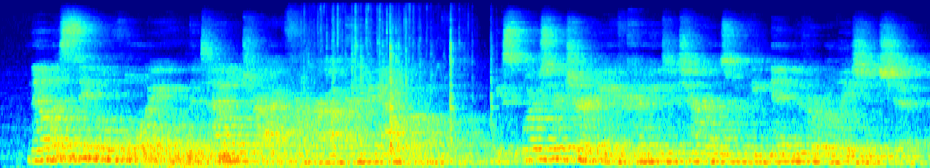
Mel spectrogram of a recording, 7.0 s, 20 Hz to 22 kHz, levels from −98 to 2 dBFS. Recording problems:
room echo; strong; dies away in 1.9 s
off-mic speech; far
rain or running water; very faint; until 3 s; 6 dB below the speech

